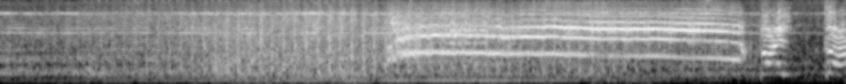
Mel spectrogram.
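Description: A rumbling noise builds, then about three seconds in a person lets out one long high-pitched scream that sinks slightly in pitch and cuts off sharply, with a short cry just before the end.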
